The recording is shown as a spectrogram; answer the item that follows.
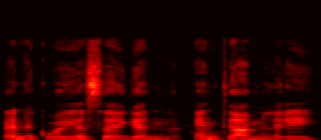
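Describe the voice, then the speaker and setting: A woman's voice: high-pitched, fast talker, a little mellow, close to an everyday voice. A woman voicing a sweet, easily frightened little girl with an Egyptian accent in a children's play-acting story. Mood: childlike. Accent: Egyptian Arabic.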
